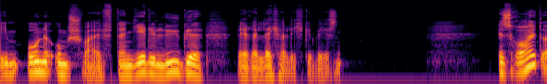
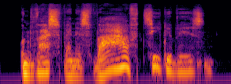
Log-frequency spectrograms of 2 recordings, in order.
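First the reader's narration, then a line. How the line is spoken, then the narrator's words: Horrified, shuddering whisper. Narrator (German): flüsterte nicht mit Sehnen und Trauer, sondern mit tiefstem und bleichstem Schauder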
